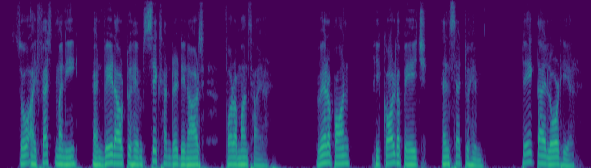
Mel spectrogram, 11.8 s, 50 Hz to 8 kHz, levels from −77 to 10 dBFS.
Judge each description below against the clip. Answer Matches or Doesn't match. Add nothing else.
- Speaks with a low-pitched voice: Matches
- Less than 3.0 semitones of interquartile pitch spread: Matches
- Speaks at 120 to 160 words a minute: Matches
